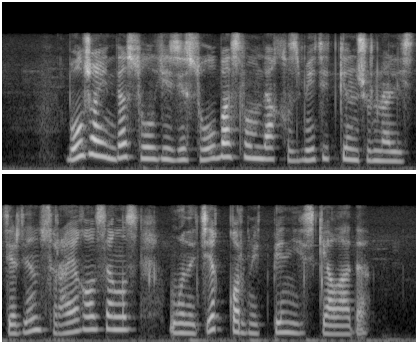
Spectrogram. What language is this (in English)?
Kazakh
